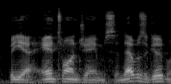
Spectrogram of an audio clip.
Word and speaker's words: Antoine: And his name is spelled weird, and I always wondered how to say it because you hear some people say Anton, you hear some people say Antoine. – Yep. – So you never know, but I guess his name is Antoine? – It is correct. I always pronounced it Anton as well, too, because of how it was spelled.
